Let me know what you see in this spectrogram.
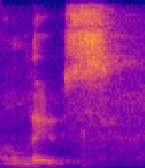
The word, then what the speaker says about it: Loos: Loo, I think maybe is how it's pronounced. – Probably. – Not like the British bathroom, but like the French word for the place that it was.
